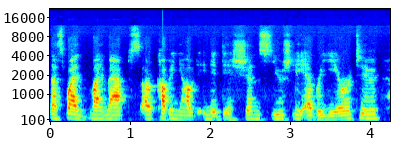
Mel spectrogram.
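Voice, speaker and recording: The pace is moderate. A woman talks with a non-native accent. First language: not English. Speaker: fantasy map maker. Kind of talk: casual chat. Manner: halting, many repeated words.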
